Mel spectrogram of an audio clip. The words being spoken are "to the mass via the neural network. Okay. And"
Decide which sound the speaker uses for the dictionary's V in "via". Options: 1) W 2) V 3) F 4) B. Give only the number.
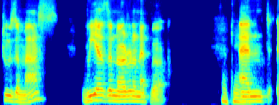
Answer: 1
